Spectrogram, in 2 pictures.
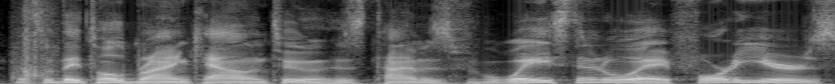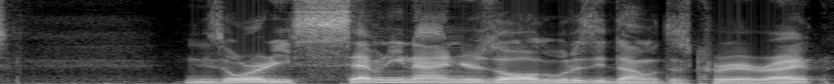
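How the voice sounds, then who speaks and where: A man in his thirties co-hosts a comedy podcast, speaking at a medium pitch and moderate pace. He rambles, jokes, and swears a lot in casual chat.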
